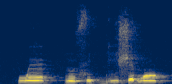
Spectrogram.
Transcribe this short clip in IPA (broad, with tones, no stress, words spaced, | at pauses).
wɛ̃˦ | ɾũ˦si˧ ɡ͡bi˦ ʃɛ˦bɔ̃˦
